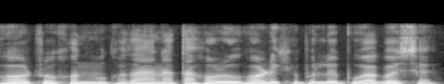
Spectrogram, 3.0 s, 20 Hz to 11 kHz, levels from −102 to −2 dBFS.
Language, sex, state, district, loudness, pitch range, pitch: Assamese, male, Assam, Hailakandi, -14 LUFS, 135-145 Hz, 140 Hz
